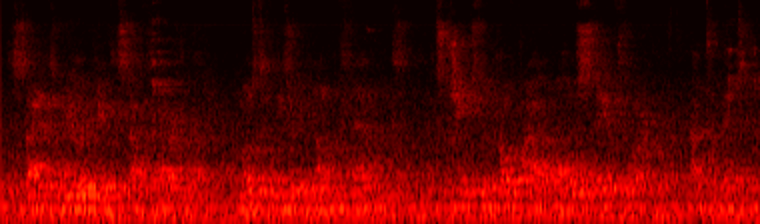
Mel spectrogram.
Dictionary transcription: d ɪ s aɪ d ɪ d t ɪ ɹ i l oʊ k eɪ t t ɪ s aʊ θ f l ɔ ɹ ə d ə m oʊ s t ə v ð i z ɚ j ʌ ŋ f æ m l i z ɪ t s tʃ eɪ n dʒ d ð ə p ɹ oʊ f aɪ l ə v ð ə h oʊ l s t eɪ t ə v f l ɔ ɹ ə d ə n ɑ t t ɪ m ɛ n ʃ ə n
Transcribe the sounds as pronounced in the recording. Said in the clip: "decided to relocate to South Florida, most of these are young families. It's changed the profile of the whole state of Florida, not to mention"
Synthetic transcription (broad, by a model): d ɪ s aɪ d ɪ d t ɪ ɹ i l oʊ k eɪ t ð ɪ s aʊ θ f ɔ ɹ m oʊ s t ə v ð i z ɚ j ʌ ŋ f æ m l i z ɪ t s tʃ eɪ n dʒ ð ə p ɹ oʊ f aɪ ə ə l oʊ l s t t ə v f ɔ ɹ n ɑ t t ɪ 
